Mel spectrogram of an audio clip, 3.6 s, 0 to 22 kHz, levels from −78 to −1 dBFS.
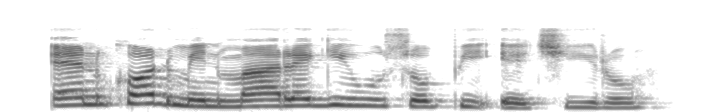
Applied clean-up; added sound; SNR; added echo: none; none; none; none.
